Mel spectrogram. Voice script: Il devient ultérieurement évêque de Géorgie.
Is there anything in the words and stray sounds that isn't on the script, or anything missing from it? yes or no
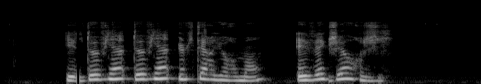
yes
